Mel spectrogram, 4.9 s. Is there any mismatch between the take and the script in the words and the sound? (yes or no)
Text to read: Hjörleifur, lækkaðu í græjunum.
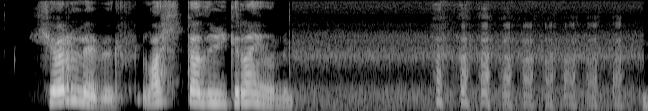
yes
